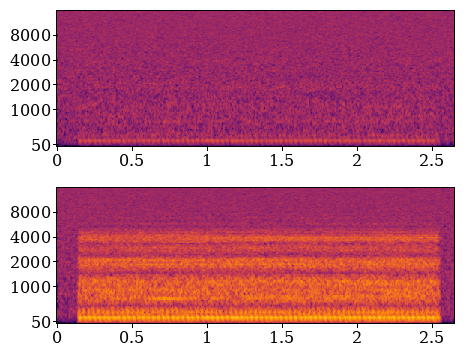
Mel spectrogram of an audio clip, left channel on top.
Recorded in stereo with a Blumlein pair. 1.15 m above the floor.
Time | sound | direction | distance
0.1 | sawing | 40° right | ?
